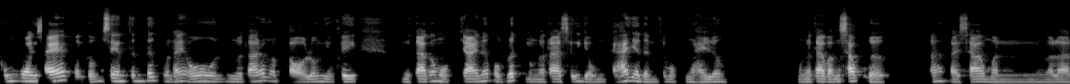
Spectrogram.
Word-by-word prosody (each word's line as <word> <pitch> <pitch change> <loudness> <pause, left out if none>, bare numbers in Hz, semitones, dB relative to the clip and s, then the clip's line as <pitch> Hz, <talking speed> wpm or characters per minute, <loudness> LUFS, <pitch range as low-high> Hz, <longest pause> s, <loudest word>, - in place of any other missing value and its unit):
cũng 140 - -3
quan 150 -2 +5
sát, 160 +6 +9
mình 125 - -6
cũng 125 +1 -3
xem 155 -3 +4
tin 145 0 -6
tức, 175 +1 0
mình - - -7
thấy, 135 - +1
ồ, 140 -1 -1
người 130 -1 -9
ta 140 - +2
rất 170 +1 -3
là 150 - -5
tội 110 +2 +1
luôn, 130 +1 -3
nhiều 125 -3 -8
khi 130 -1 +4 0.4
người 120 -2 -11
ta 130 - +6
có 150 - -3
một 130 -5 -3
chai 130 0 +5
nước 160 +2 -3
1 - - -6
lít 170 0 +4
mà 115 - -12
người 115 0 -8
ta 130 - +3
sử - - -3
dụng 110 +2 -5
cả - - +3
gia 155 - +1
đình 120 -4 -5
cho - - -13
một 120 -2 -9
ngày 115 -3 -5
luôn, 125 +1 -4 0.7
mà - - -13
người 115 - -5
ta 130 - +5
vẫn 125 +1 -1
sống 150 +2 +6
được. - - 0 0.5
Đó, 135 +3 -6
tại 110 - -3
sao 125 +3 +1
mình, 110 -3 -7 0.4
gọi 105 -1 -7
là, 110 0 -1
130 Hz, 285 wpm, -23 LUFS, 115-145 Hz, 0.7 s, sát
